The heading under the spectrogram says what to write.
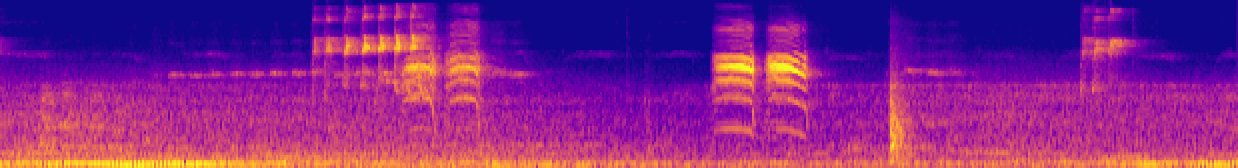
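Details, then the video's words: Ashy bulbul singing actively: sparse, harsh, buzzy notes in short bursts separated by quiet gaps, with a loud doubled squawk midway and a sharp click, over steady low rumble. "Brinji Kelabu Gacor"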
